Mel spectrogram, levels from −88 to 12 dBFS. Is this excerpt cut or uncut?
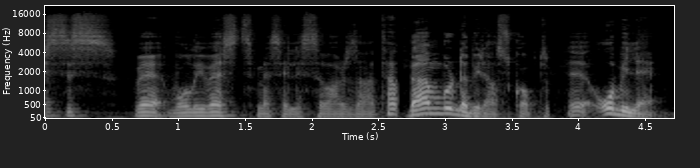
cut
